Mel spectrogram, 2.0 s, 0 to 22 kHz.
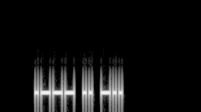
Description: Morse code, heard as a keyed tone, about 40 wpm, 700 Hz. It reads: JID
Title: Three Challenging Letter-Number Combinations 40wpm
